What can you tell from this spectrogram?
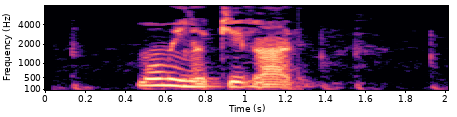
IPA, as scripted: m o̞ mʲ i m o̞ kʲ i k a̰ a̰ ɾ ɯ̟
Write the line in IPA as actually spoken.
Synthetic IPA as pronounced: m o̞ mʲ i n o̞ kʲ i ɡ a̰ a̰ ɾ ɯ̟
